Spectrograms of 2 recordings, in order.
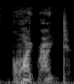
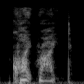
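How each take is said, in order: First: First "Quite right" breathed as a hoarse whisper; throaty whisper. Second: Said in the usual way. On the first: A narrator's reading. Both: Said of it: "in a hoarse, throaty whisper".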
